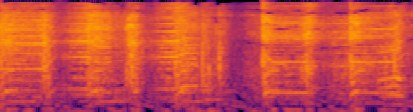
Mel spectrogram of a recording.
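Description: Live disco polo dance music played through a stage PA, with a steady beat.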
